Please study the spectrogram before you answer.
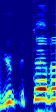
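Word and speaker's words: Iuppiter: 우리가 명칭을 갈 수 있을 것 같습니다 자 유피테르 언제나 티머시 발음 이구요 우리는 영어식 발음에 조 익숙해져 있죠 주피터 록 쭉 주피터 제우스 같은 말이에요 4 있어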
